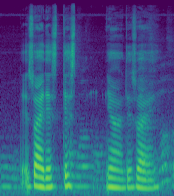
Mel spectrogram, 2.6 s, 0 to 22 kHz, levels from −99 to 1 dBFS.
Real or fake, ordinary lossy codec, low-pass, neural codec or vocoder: real; none; 19.8 kHz; none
